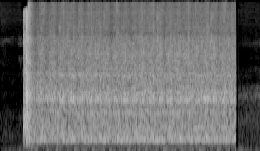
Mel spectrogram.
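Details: Vauxhall Viva HC after a carburettor rebuild: it fires on carb cleaner, but this steady two-and-a-half-second crank on fuel never catches into idle; water in the fuel is suspected.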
